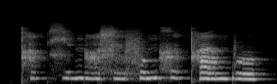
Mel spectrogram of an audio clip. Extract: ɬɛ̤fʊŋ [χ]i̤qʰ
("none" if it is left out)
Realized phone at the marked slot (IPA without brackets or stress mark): χ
